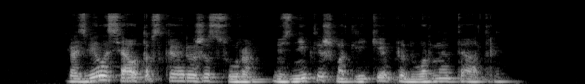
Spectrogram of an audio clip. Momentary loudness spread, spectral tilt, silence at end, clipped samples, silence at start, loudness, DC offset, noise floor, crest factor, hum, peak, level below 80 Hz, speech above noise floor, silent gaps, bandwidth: 8 LU; -6.5 dB/octave; 0.7 s; under 0.1%; 0.65 s; -22 LUFS; under 0.1%; -73 dBFS; 18 dB; none; -6 dBFS; -60 dBFS; 52 dB; none; 11.5 kHz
